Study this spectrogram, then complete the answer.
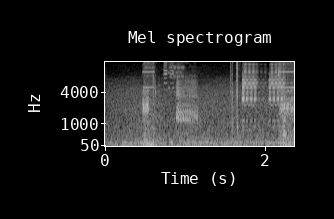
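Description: Ravens caw in the video game Metal Gear Solid V, with several harsh calls, some overlapping, over a steady outdoor background noise.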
